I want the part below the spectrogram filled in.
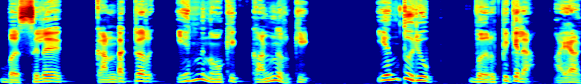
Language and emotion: Malayalam, disgusted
